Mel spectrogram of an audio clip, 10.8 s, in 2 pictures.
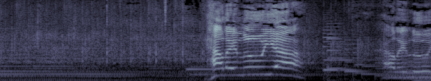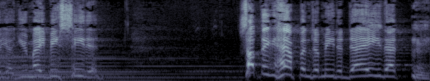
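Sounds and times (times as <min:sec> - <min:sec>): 
audience clapping hands: 0:00.0 - 0:05.4
speech: 0:02.6 - 0:03.9, 0:04.8 - 0:06.7, 0:08.4 - 0:10.7.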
